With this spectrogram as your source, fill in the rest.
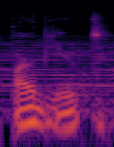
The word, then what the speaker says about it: barbute: We'll merge the barbute. That's how you pronounce it.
